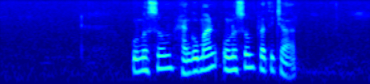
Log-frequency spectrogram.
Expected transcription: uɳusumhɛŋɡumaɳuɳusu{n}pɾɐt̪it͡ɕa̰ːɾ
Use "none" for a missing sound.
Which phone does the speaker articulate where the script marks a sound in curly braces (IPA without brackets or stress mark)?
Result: m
